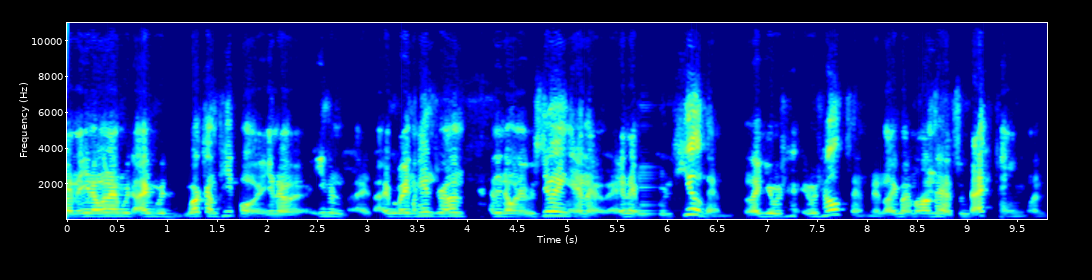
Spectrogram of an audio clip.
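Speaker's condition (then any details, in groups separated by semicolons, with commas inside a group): Cerebral palsy; from birth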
